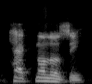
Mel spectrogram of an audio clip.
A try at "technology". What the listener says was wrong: No, you are putting too much of efforts on no. Technology. That no sound is very soft. Technology. You don't have to say no. You have to be very soft. Technology. Technology. Don't put too much pressure. Be a little soft.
